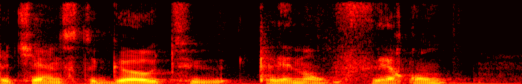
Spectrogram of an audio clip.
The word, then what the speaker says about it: Clermont-Ferrand: chance to go to Clermont-Ferrand, saying it like a boss. You don't know how many times I practiced that with Pierre. He was helping me with that, the French pronunciation of Clermont-Ferrand.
